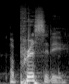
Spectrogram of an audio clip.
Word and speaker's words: apricity: do you say it aity are you sure apricity all right all right spell it a p r i c i t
